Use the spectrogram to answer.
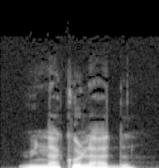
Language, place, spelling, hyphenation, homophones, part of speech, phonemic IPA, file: French, Paris, accolade, ac‧co‧lade, accolades, noun / verb, /a.kɔ.lad/, Fr-accolade.ogg
- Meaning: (noun) 1. curly bracket (brace) 2. accolade (knights) 3. embrace; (verb) inflection of accolader: 1. first/third-person singular present indicative/subjunctive 2. second-person singular imperative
